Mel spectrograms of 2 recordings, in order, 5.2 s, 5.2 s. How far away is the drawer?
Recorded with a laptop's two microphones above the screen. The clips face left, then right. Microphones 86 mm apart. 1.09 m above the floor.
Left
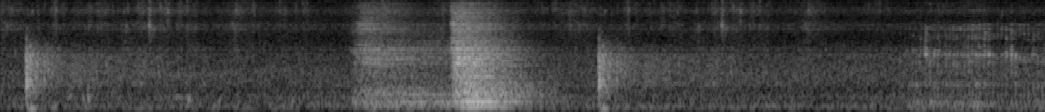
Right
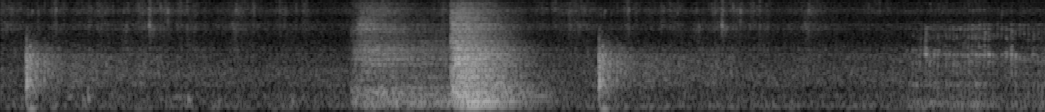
About 1.4 m.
